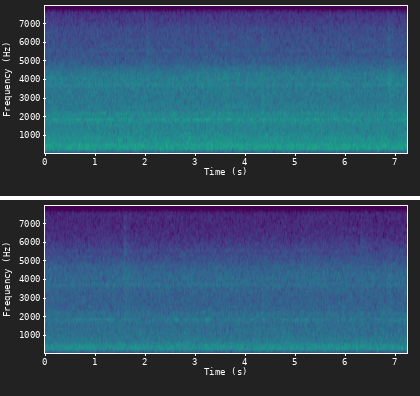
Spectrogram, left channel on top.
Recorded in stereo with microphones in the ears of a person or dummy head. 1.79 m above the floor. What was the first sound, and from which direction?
Only background noise.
